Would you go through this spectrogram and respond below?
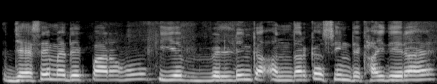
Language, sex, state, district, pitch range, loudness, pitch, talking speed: Hindi, male, Madhya Pradesh, Katni, 195-225 Hz, -14 LUFS, 210 Hz, 235 wpm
